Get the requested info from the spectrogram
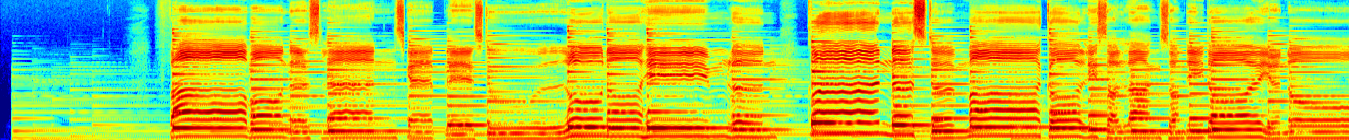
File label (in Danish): Sopran; oevefiler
